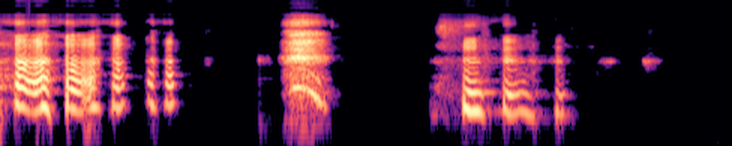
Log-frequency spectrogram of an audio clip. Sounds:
Laughter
